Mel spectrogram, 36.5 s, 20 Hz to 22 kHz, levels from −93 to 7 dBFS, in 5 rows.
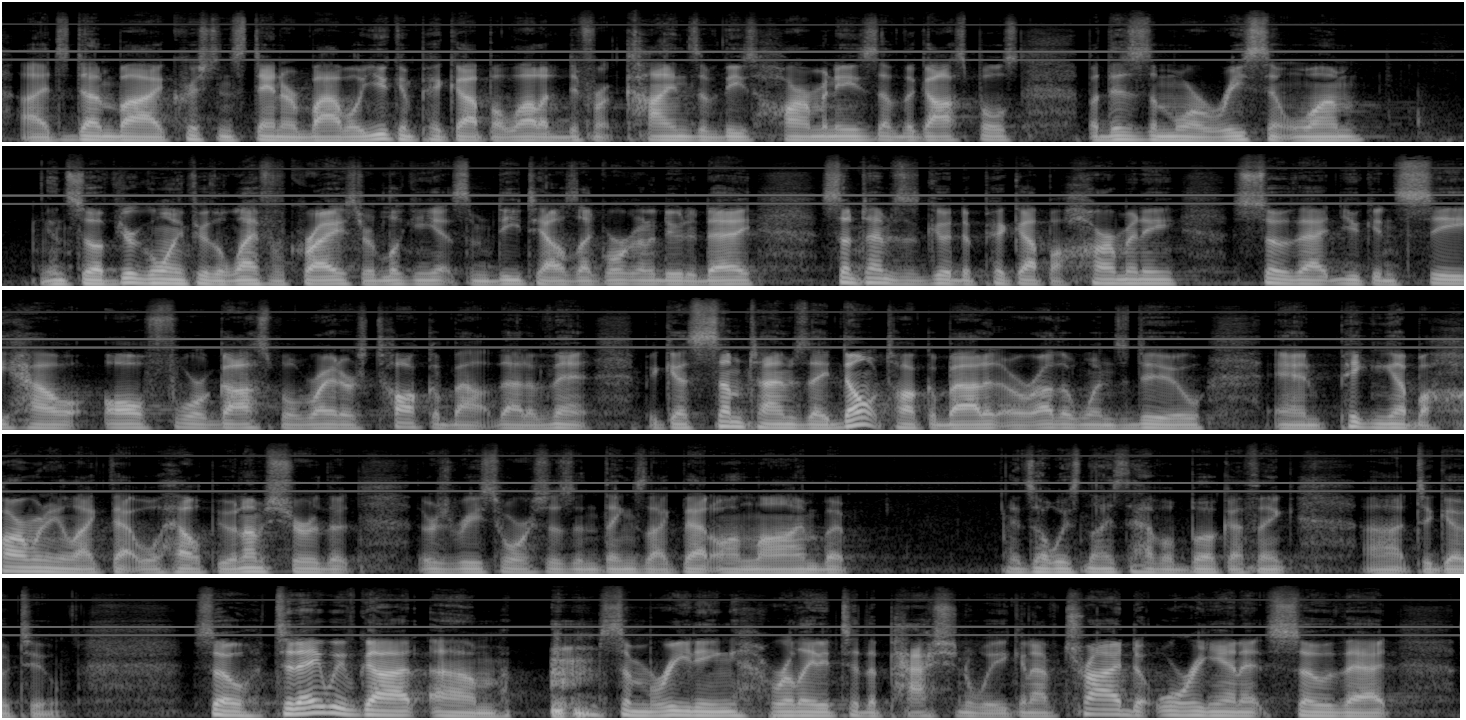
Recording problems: high-pitched whine; noticeable; throughout; 5 kHz, 15 dB below the speech

